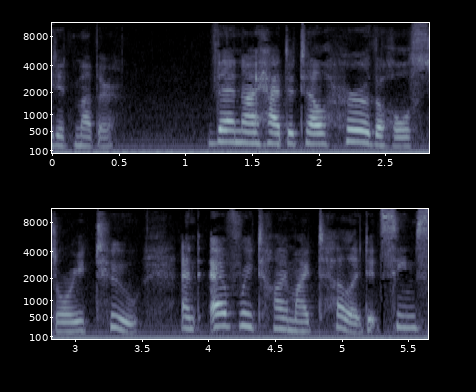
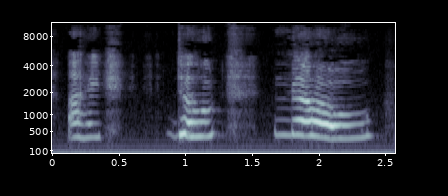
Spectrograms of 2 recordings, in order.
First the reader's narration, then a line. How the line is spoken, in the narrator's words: I sobbed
